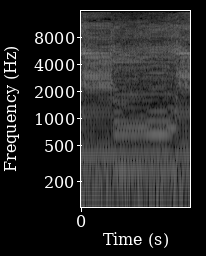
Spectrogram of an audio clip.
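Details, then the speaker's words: Microneedling pen run on a client's face; steady high-pitched electric buzz of the motorized pen running continuously; microneedling device in operation. "okay so I'm going to take this I'm going to line it up 2.25 then make a little bit more noise"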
